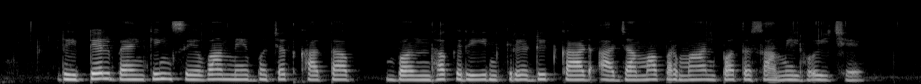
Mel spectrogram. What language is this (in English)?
Maithili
